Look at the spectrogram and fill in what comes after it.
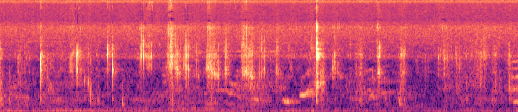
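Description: A person chewing a mouthful of dal and rice with wet, irregular mouth clicks, while fingers mix rice and dal on a steel plate. A sharp click about four seconds in is the loudest sound.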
